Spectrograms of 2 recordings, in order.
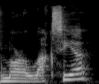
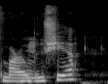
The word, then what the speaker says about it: Marluxia: I always knew their name as Marluxia because I just thought you pronounced the X that way, but it's Marluxia. Marluxia.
